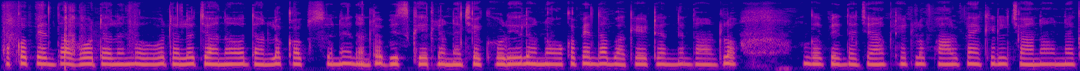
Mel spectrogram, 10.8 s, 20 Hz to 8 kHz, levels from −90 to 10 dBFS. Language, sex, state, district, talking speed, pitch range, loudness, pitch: Telugu, female, Andhra Pradesh, Anantapur, 165 wpm, 215-225 Hz, -33 LUFS, 220 Hz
